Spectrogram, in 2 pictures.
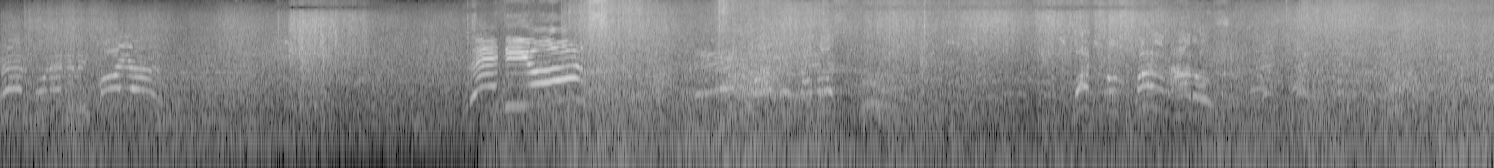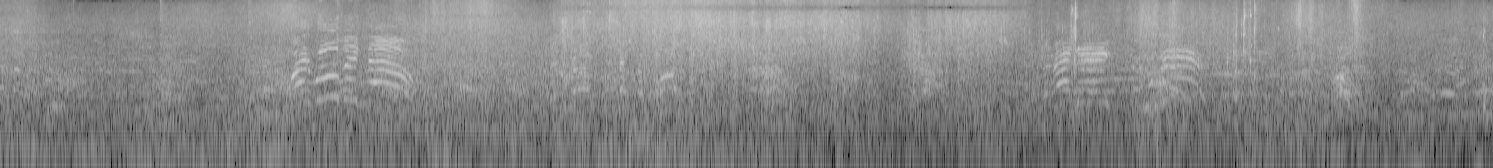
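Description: Rough sea waves rush and splash against a ship's hull.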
